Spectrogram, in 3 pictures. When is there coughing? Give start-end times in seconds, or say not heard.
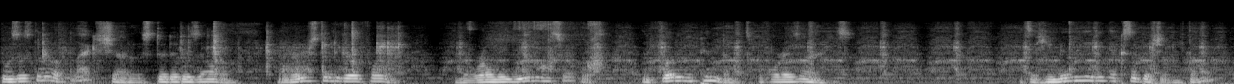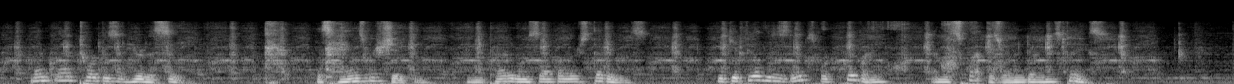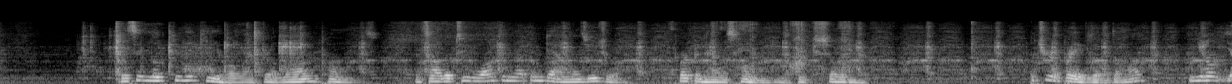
14.9-15.8.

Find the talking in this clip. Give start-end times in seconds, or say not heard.
0.0-8.5, 10.2-14.3, 15.5-18.8, 19.5-23.5, 25.9-33.4, 35.0-36.9.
